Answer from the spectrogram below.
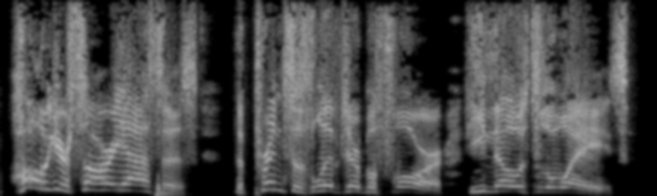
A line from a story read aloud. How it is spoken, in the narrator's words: I'll shout at them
